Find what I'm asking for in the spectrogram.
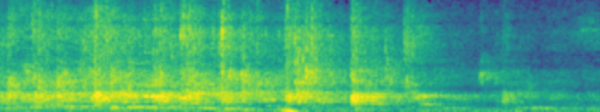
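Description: A crowd claps steadily for a few seconds, a dense patter of many hands at moderate loudness, with scattered chuckles and murmurs mixed in before it starts to fade.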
